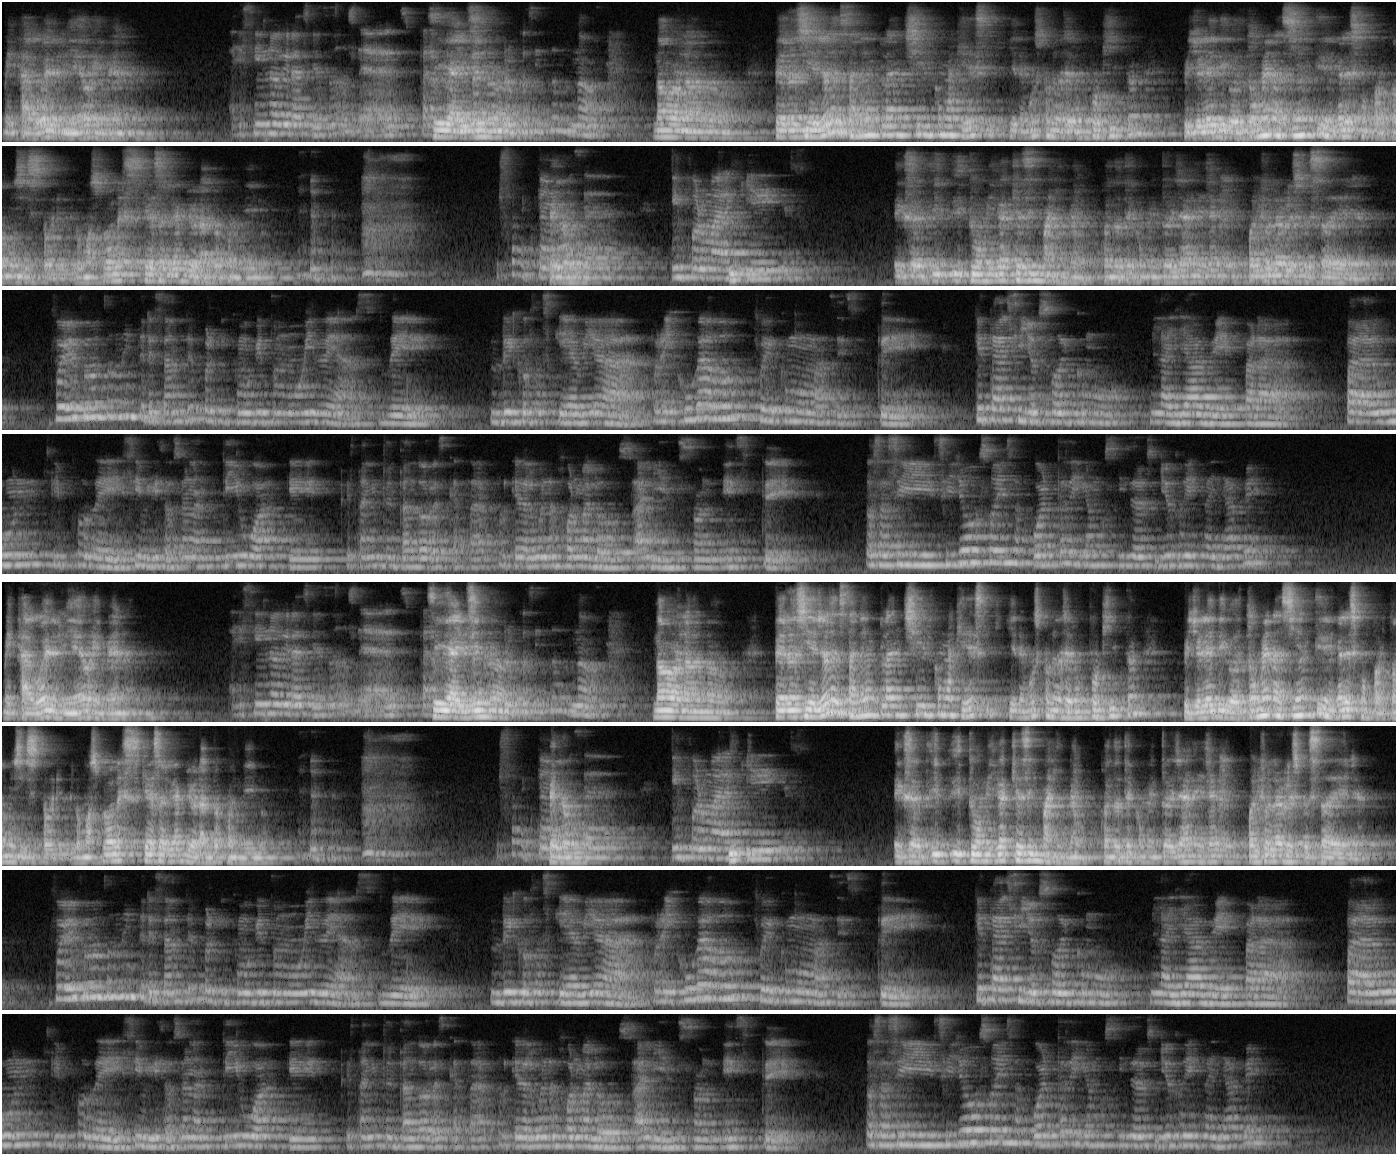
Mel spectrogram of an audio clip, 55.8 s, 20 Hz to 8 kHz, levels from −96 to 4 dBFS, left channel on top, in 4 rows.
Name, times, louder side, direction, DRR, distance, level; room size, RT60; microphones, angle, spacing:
voice 1, 0.0-1.4 4.3-5.1 6.5-7.3 7.7-11.4 11.8-16.6 19.4-19.8 21.2-21.3 22.9-27.6, right 4 dB, 75° right, 8 dB, 0.4 m, -20 dB
voice 2, 2.3-6.2 16.9-17.2 17.5-18.1 18.9-20.1 20.6-21.9 28.4-32.2 32.8-37.0 37.6-39.1 39.4-40.8 41.3-49.7 50.5-54.4, equal, 5° left, 1 dB, 0.4 m, -30 dB
5.1 x 4.4 x 2.3 m, 1.3 s
head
